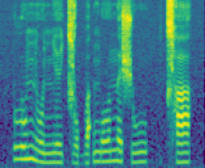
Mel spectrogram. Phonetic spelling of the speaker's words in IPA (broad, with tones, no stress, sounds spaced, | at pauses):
l u˦ ɲ o˨ ʊ̯ ɲ e˨ ɪ̯ t͡ɕ o˨ b ä˦ ʔ ŋ o˦ ʊ̯ n ɛ˦˨ ʃ u˦ | t͡ɕʰ ä˦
